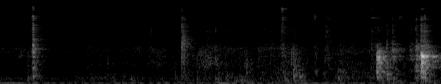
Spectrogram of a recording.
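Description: A few light clicks and taps over quiet room tone, spaced about a second apart.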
